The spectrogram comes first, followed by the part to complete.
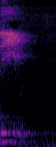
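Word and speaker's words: leave: हिंदी लिखो या एक होता है लिव, यह है लीव, थोड़ा सा बड़े ई की मात्रा के साथ स्ट्रांगली साउंड करना पड़ेगा। अगर आपको अपना प्रोनाउंसिएशन अच्छा करना है ना, तो आपको मेरी तरह बोलना पड़ेगा। लिव नहीं, लीव।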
